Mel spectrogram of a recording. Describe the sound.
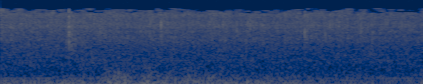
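Rain falling outside with thunder forms a soft, steady wash of dense noise, with low rumbling underneath and no distinct cracks, holding at an even, quiet level throughout.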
